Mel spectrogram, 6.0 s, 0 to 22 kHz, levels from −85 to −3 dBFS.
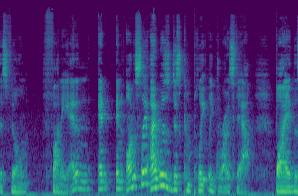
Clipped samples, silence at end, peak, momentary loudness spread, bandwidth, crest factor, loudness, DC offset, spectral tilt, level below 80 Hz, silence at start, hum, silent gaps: under 0.1%; 0 s; -10 dBFS; 14 LU; 18.5 kHz; 18 dB; -28 LUFS; under 0.1%; -4.5 dB/octave; -48 dBFS; 0 s; none; none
